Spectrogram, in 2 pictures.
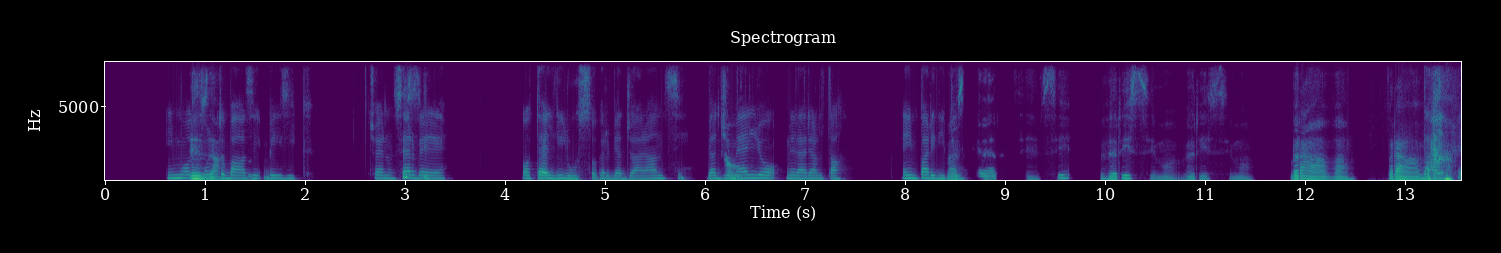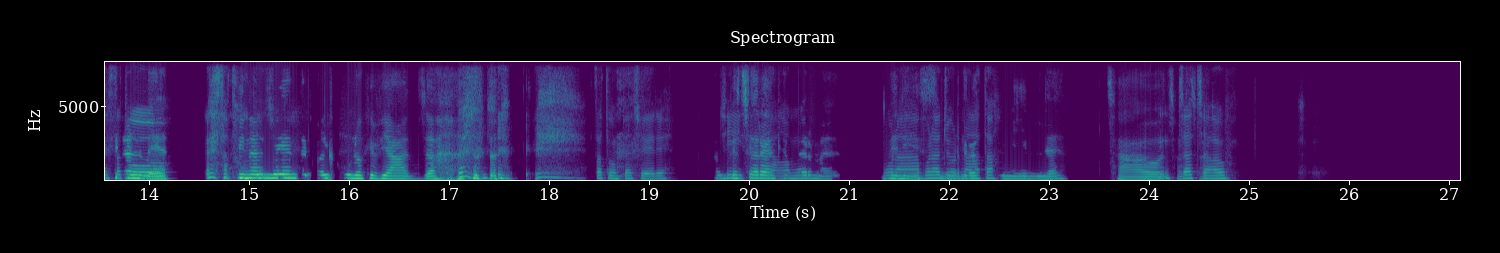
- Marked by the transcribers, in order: distorted speech; static; in English: "basic"; chuckle; laughing while speaking: "è stato"; other background noise; chuckle; tapping
- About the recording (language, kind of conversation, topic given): Italian, unstructured, Qual è la cosa più sorprendente che hai imparato viaggiando?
